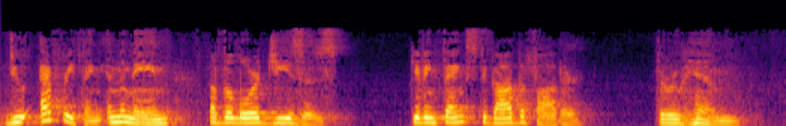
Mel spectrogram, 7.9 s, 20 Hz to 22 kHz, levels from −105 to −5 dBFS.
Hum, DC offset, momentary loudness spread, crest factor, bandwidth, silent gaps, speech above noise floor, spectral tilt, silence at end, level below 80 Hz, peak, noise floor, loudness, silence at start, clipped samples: none; under 0.1%; 12 LU; 16 dB; 8 kHz; none; 54 dB; -10 dB/octave; 0.5 s; -50 dBFS; 0 dBFS; -68 dBFS; -16 LUFS; 0.05 s; under 0.1%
